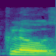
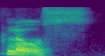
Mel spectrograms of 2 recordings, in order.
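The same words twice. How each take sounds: First: The word is said like the verb close. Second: The word is said like the adjective close. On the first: The speaker calls it wrong. "We do not pronounce it close" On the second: The speaker calls it right. "It is pronounced close"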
